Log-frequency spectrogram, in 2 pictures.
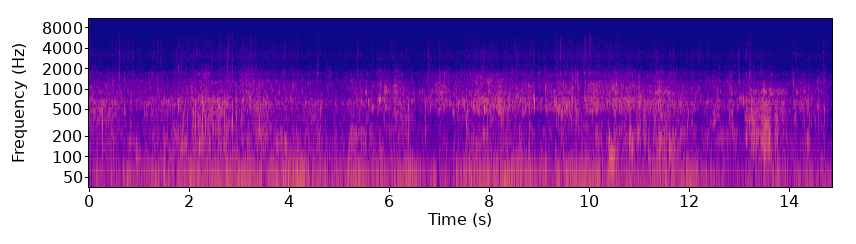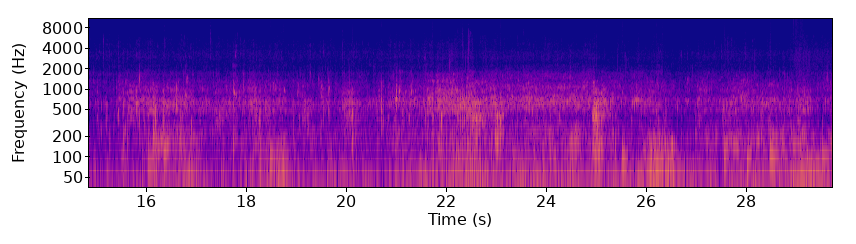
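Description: Underwater water noise heard through a camera's waterproof housing while snorkeling: a muffled, steady gurgling rush with small irregular knocks and swirls throughout.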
